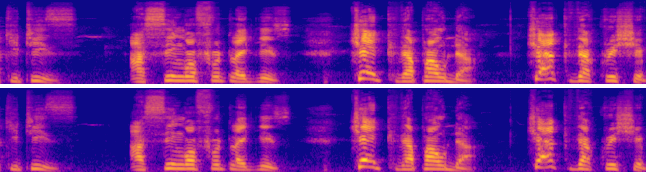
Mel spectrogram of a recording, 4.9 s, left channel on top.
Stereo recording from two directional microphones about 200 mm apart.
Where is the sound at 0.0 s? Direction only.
20° right (ahead or behind).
